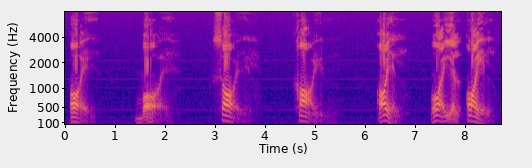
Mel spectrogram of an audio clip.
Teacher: Starts with A, ends with E, I. Similarly, another diphthong or double vowel sound, oi, starts with O, ends with E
